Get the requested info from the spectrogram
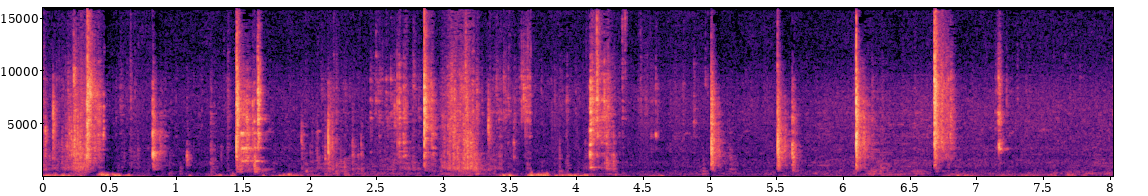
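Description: Irregular knocks, clicks and scrapes of tools or materials being handled, with heavier low thumps near the start and again about three and a half seconds in.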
